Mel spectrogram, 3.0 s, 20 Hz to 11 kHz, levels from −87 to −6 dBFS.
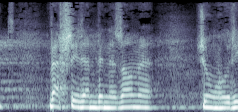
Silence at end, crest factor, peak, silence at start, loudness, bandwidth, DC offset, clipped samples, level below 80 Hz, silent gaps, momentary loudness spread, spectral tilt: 0 s; 12 dB; 0 dBFS; 0 s; -13 LUFS; 10.5 kHz; under 0.1%; under 0.1%; -54 dBFS; none; 19 LU; -5.5 dB/octave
